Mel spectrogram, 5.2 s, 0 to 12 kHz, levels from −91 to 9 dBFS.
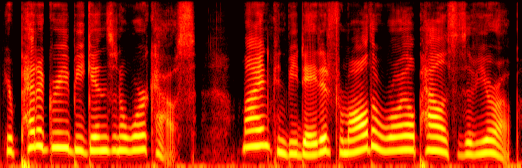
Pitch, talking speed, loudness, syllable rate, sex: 240 Hz, 195 wpm, -16 LUFS, 5.8 syllables/s, female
